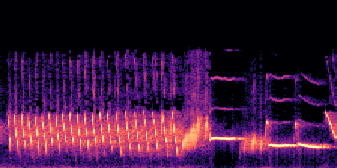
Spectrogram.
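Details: Singing Belgian canary meant to get other canaries singing: a fast rattling trill of rapid repeated strokes for two seconds, then a brief pause and pure whistled notes sliding gently downward.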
